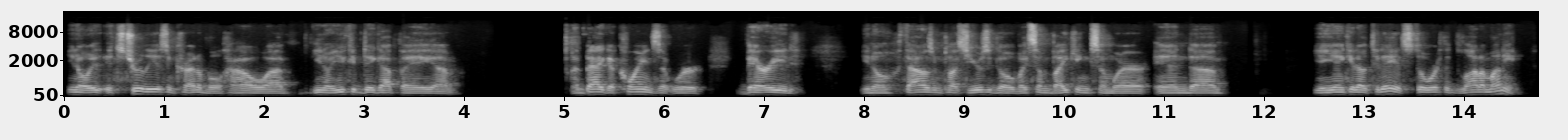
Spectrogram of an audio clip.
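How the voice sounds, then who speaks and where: A middle-aged man, a fund manager, answering interview questions in a halting way with many fillers, his voice deepened by illness. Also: fairly even intonation, darkish tone. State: recovering from covid, voice deepened.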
